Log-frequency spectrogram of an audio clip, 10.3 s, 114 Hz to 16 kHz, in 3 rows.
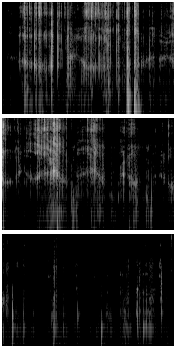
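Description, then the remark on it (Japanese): Crisp crunching of dried nori seaweed being bitten and chewed, a burst of dense crackly bites for about five seconds, then sparser chews and small crackles fading out. No talking. “何より私さっきからバリバリ食べてるけど、これでなんと14キロカロリー、素晴らしいでしょ、海苔って。”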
